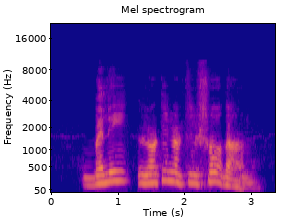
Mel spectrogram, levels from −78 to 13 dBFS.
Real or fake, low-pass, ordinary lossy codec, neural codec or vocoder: fake; 9.9 kHz; AAC, 64 kbps; codec, 44.1 kHz, 1.7 kbps, Pupu-Codec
